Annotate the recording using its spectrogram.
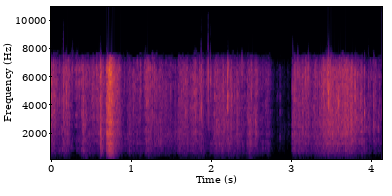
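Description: Thin plastic bag crinkling and rustling as it is handled and pulled off a hoop skirt, with one sharper, louder rustle a little under a second in and a brief pause just before the end.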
